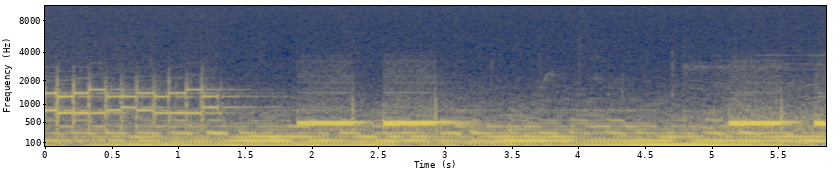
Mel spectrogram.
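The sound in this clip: A telephone ringing in a film scene, a quick burst of stepped electronic tones followed by a few longer, steady beeps over a low background hum.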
